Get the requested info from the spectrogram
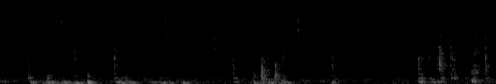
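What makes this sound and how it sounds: A small, solid green-and-white striped bar of soap, held in fingertips with long nails, is rubbed down a green metal box grater, grating off shavings. Quiet, uneven scraping strokes come in short bursts, with a soft, low-heavy rasp and faint bright crackles on each pass.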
